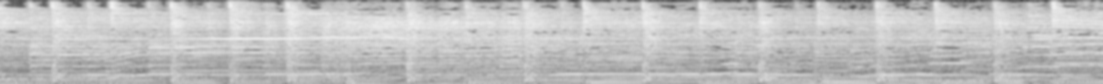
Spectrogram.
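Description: Live band playing an instrumental passage without vocals: electric guitar over bass and drums keeping a steady beat.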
